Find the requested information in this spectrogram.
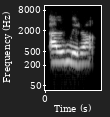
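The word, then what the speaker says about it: almirah: all right smoothie alira you say it's not Al we in Malayalam we say alamara but in English it's alira a l m i r h you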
